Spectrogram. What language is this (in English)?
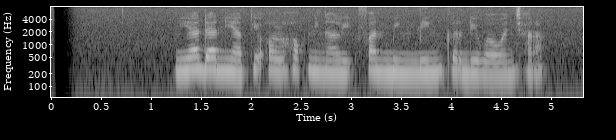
Sundanese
